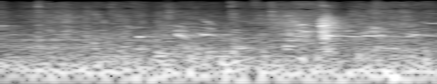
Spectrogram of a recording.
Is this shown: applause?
no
